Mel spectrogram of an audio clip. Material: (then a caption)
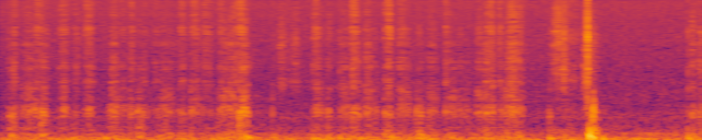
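Paper. A thin wooden stick traces and scratches along the printed lines of an open paper coloring book page held flat. It makes a soft, steady scratching and rubbing with low, muffled body and little brightness. A sharper single tap stands out near the end.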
